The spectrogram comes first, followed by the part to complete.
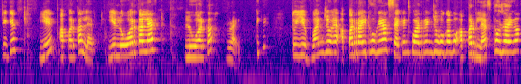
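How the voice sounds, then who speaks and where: A woman with an Indian accent gives an exam-oriented dental lecture in a very high voice. She reads English definitions slowly, then explains them in Hindi with questions to her students. While counting teeth she drops to a soft murmur. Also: muffled recording. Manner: counts teeth aloud while drawing, trailing off softly.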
